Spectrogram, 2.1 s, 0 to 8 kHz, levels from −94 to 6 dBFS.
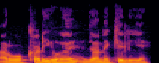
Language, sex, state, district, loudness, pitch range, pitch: Hindi, male, Chhattisgarh, Balrampur, -18 LUFS, 130-155 Hz, 140 Hz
